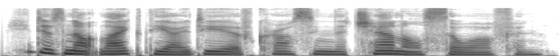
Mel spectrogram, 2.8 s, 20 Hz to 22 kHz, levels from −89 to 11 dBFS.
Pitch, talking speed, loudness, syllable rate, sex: 185 Hz, 260 wpm, -19 LUFS, 6.0 syllables/s, female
